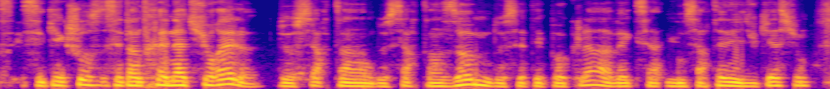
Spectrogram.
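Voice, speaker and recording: This man's medium-pitched voice has a dark, mellow tone and a somewhat breathy quality, recorded with a dry, close sound and no echo. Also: ordinary pitch variation, moderate pace. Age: 40s. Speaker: sculptor. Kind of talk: casual chat. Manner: halting.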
